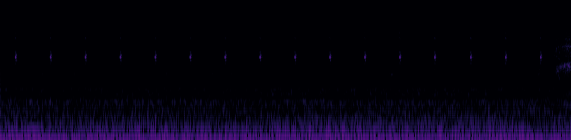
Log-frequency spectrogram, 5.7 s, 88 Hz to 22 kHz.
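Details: 2002 Nissan Altima 3.5 SE V6 that stutters under hard acceleration despite a replaced ignition coil: low uneven idle rumble with a light tick about three times a second; engine putters and hunts; rough idle.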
